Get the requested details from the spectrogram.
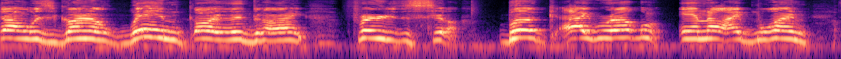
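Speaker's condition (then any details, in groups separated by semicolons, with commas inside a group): Ataxia telangiectasia; rare muscular dystrophy; uses wheelchair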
